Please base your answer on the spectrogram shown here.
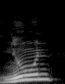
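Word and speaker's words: ن: to lamb and N we pronounce noon from behind the lamb so noon is closer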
